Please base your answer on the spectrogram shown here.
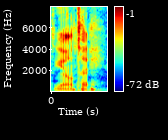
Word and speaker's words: Deontay: Deontay.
